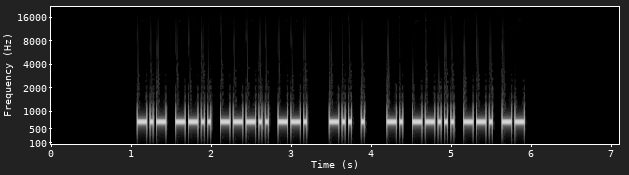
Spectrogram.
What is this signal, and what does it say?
Morse code, heard as a keyed tone, about 30 wpm, 700 Hz. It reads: KZ8G DE N7GM
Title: USA Callsign DE Callsign - 4 Characters - 30wpm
